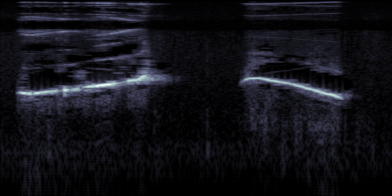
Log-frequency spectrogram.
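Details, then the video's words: An African grey parrot at home gives a long, slowly rising whistle that wavers slightly, then a smooth, long descending whistle after a short gap. "My African Grey Parrot Whistling Away"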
